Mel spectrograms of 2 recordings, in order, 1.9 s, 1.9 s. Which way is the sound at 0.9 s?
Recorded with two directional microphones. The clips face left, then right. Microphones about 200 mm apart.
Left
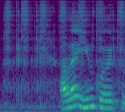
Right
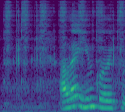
20° left (ahead or behind).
